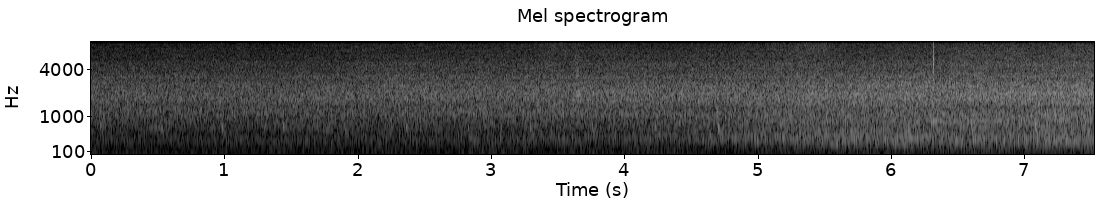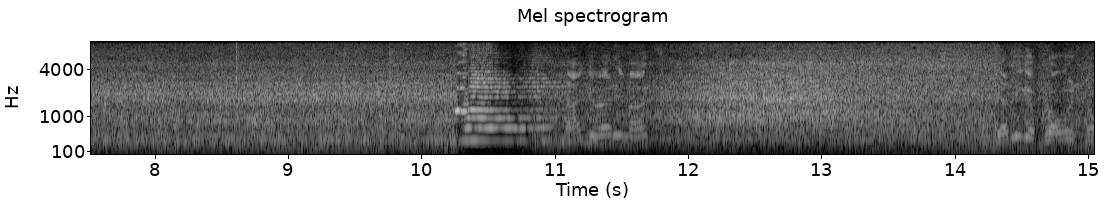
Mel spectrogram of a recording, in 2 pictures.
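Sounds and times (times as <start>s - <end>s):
train engine and wheel noise: 0.0s - 15.0s
train horn: 10.2s - 11.2s.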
